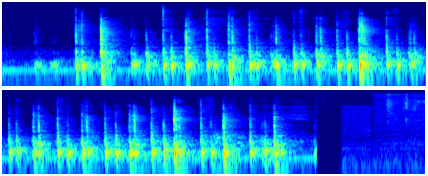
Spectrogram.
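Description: A cat taps a plastic bowl on a wooden floor in a quick beat.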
